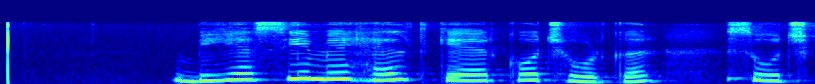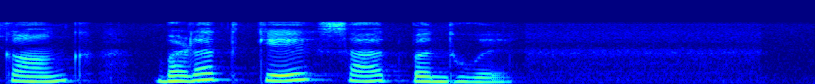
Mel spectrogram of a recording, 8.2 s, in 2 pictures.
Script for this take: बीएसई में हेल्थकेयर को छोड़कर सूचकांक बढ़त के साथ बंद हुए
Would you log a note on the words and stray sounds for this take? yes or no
no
